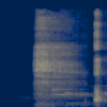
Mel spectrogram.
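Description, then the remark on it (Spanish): A deep breath, drawn in audibly for nearly a second, fairly loud after a moment of silence, then a short throaty burst of breath at the end, as people sitting upright breathe in deeply. “Siéntense derechitos, vamos a respirar profundo.”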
